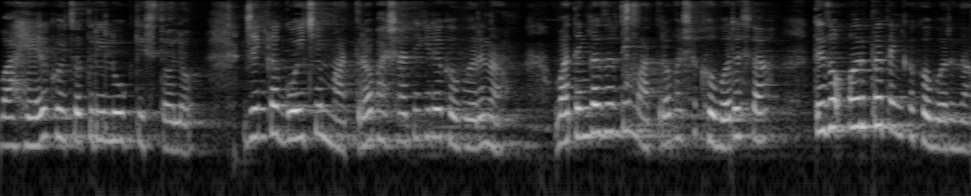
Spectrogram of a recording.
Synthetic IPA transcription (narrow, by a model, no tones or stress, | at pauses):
ʋaɦeɾkʰəjt͡sɔt̪uɾilokd̪ist̪əlɔ | d͡ʑɛ̃ŋkaɡojt͡ɕimat̪ɾəbʱaʂad̪ikɾekʰəbəɾna | ʋat̪ɛ̃ŋkad͡zəɾt̪imat̪ɾəbʱaʂakʰəbəɾəsa | t̪ed͡zɔʔəɾt̪ʰət̪ẽŋkakʰəbəɾna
